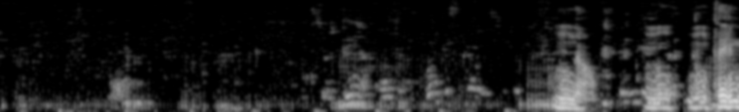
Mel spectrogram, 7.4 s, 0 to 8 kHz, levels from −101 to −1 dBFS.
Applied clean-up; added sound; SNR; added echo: classical method Wiener filter.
